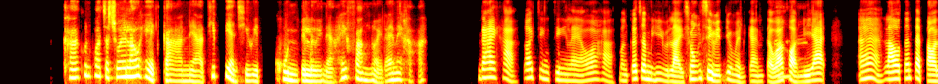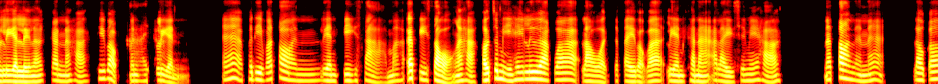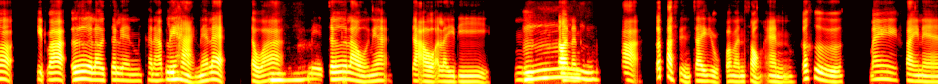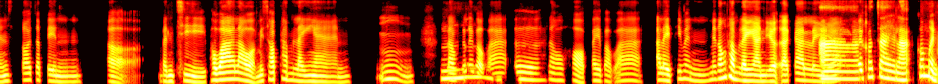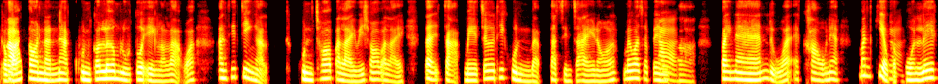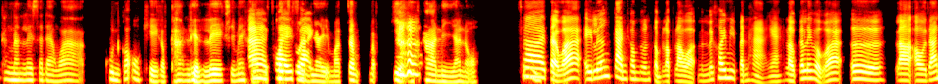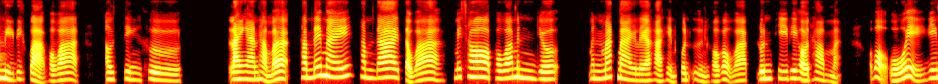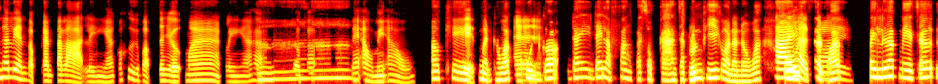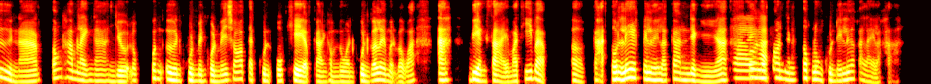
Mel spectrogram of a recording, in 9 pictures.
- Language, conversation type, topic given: Thai, podcast, คุณช่วยเล่าเหตุการณ์ที่เปลี่ยนชีวิตคุณให้ฟังหน่อยได้ไหม?
- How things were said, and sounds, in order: other background noise; in English: "แอ็กเคานต์"; tapping; laughing while speaking: "การเรียน"; laugh; drawn out: "อา"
